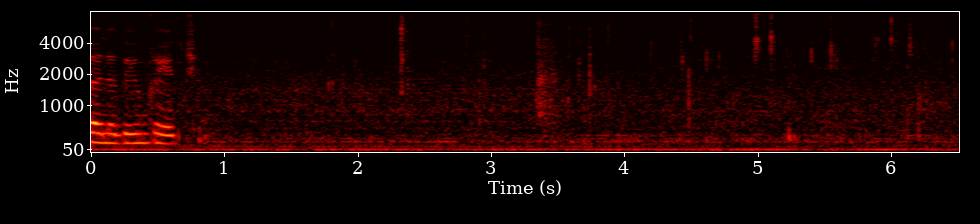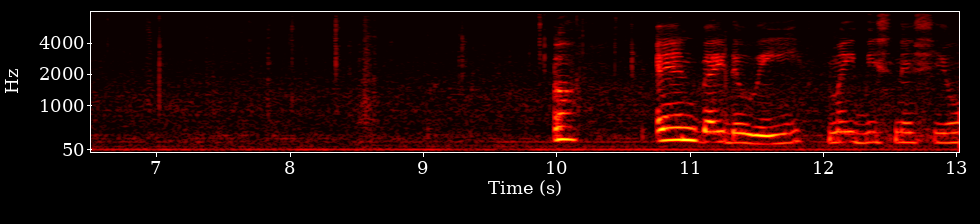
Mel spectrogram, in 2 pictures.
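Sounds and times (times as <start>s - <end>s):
person chewing: 1.4s - 10.7s.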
